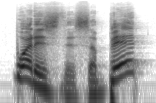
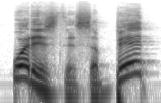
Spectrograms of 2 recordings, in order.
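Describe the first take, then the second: First: The pause comes after "this". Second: The pause comes after "this".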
